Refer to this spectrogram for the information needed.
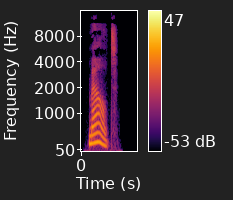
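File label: "melt", spoken word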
